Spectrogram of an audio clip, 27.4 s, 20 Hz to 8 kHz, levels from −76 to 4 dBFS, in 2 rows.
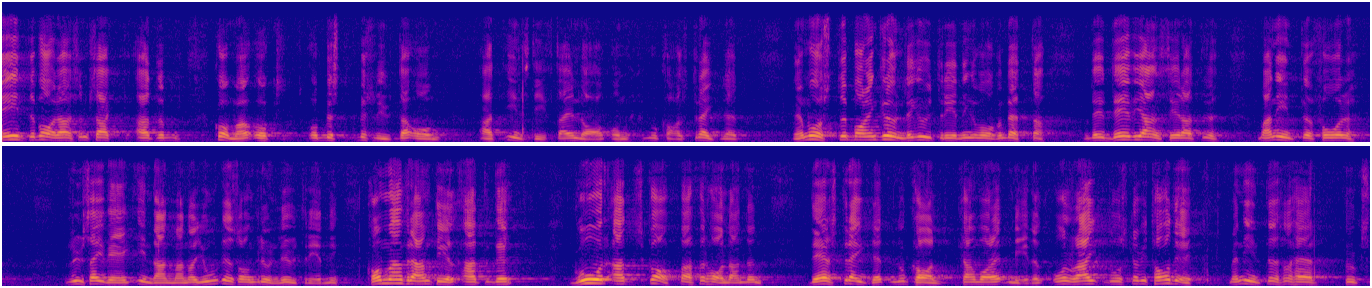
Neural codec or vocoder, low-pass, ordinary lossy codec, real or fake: none; 7.2 kHz; none; real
